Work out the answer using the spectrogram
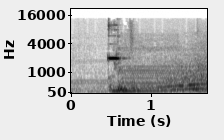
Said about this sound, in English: Get this cheese melted. You heard the man. Let's see. Let's get a good look at the inside of that microwave. Come back at you when it's done.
